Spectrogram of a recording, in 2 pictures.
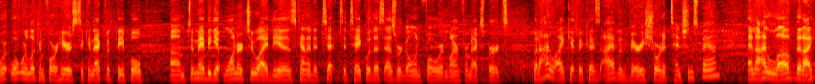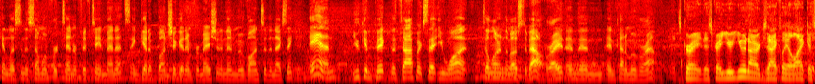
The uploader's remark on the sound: Carwash conference, an International Carwash Association (ICA) event. Conducts brief interviews on the show floor.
